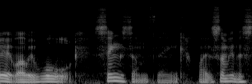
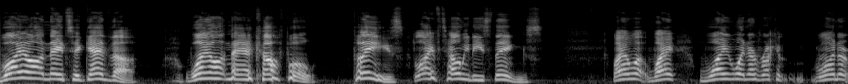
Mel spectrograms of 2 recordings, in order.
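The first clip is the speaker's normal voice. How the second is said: flustered, tongue-tied, higher and louder; 11 semitones higher, 14 dB louder than usual. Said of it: "I can't even speak".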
